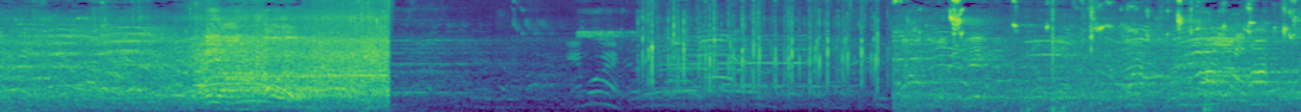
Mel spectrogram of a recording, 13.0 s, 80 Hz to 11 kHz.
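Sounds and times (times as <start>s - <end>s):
loud crowd noise: 0.0s - 13.0s
basketball bouncing: 10.2s - 10.7s.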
